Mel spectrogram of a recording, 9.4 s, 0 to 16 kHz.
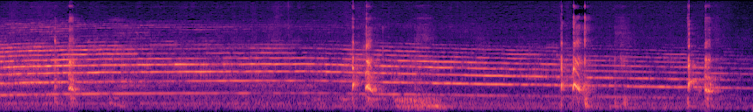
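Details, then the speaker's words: A 6-week-old baby boy has hiccups while air-raid sirens sound outside, recorded during wartime in Ukraine. "Arthur has the hiccups, and you hear the air sirens happening outside."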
